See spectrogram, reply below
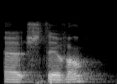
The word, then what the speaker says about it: Estêvão: Estevao.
